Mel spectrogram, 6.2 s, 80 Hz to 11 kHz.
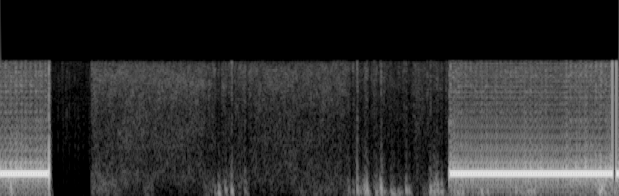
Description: Ringback tone (North America), 440 + 480 Hz.
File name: out- - - - - .15781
